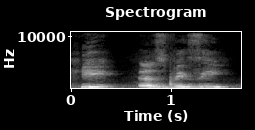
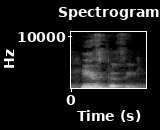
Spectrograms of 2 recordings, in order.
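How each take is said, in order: First: Both words 'he is' are said separately. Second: 'He is' is squeezed into one quick syllable. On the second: "it sounds like we are speaking faster"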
